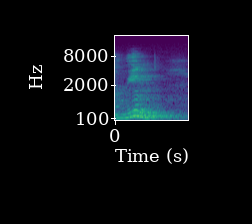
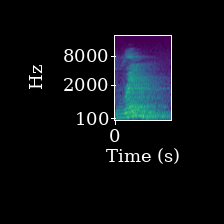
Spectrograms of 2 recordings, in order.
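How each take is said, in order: First: The word begins with a y sound. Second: The word begins with an r sound. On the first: The speaker calls it wrong. "not yun" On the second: The speaker calls it right. "it is rain"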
